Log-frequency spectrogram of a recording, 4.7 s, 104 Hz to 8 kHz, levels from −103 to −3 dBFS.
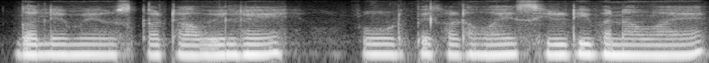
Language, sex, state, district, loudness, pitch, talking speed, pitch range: Hindi, female, Bihar, East Champaran, -15 LUFS, 190 Hz, 175 wpm, 185-195 Hz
